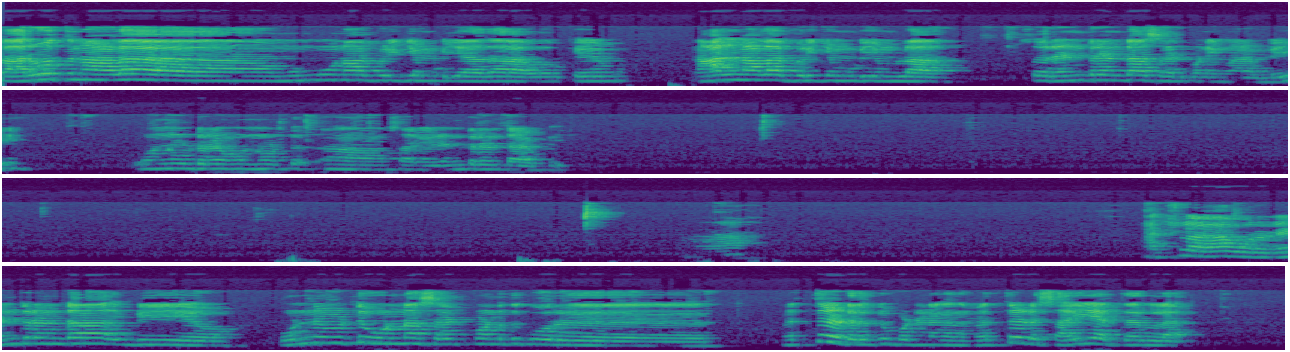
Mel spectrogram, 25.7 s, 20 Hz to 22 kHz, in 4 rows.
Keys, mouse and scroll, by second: 5.5 click, 6.0-6.5 shift+drag, 7.2 shift+click, 9.4 shift+click, 9.8 shift+click, 10.7-11.0 shift+scroll down 1, 11.3 shift+scroll down 1, 12.6 KP_1, 14.8 ctrl+KP_1, 16.9 click, 20.1 shift+click, 21.7 shift+click, 22.3 shift+click, 23.3 shift+click, 23.8 scroll down 1, 24.3-25.7 middle drag.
